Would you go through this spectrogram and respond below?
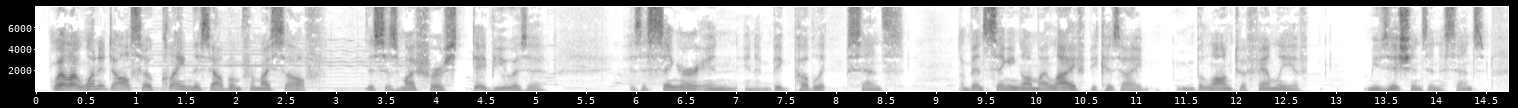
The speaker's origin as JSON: {"language": "English", "area": "Tejana", "region": "Texas", "country": "United States", "said": "I am, you know, a Tejana, I am a Latina, I am an American"}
